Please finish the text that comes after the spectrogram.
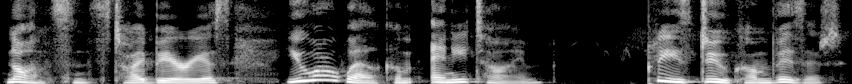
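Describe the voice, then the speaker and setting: A polite roman hostess in an audio drama, lowish voice that moves around a lot, reassuring. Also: female voice, big pitch swings, moderate pace, a little mellow, dry recording, studio quality. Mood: gracious. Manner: courteous, reassuring. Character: gracious Roman noblewoman hostess.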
